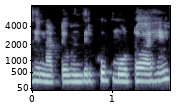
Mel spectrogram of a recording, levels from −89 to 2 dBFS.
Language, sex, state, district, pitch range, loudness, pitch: Marathi, female, Maharashtra, Dhule, 205-225 Hz, -19 LUFS, 215 Hz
